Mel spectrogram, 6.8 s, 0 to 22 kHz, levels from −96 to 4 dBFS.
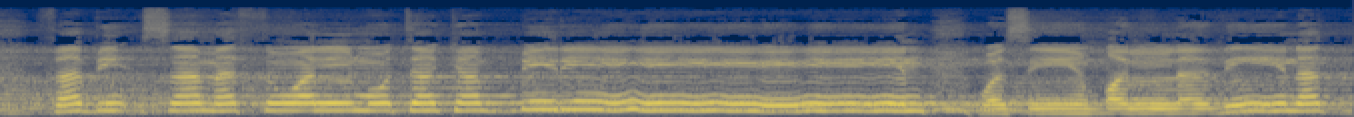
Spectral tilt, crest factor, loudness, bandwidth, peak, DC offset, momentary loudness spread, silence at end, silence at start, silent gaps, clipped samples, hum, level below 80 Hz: -5 dB/octave; 14 dB; -15 LUFS; 15 kHz; 0 dBFS; under 0.1%; 5 LU; 0 s; 0 s; none; under 0.1%; none; -74 dBFS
